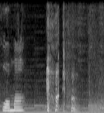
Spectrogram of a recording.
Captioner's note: cough cough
